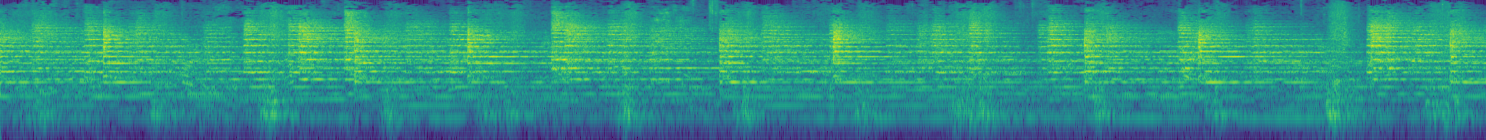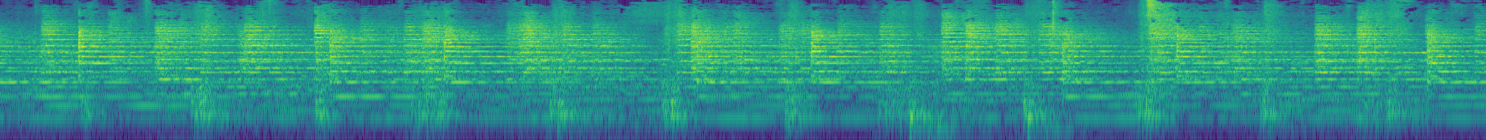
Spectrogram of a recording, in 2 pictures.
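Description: Several church bells pealing together, struck over and over in quick, irregular succession so that their tones overlap and keep sounding.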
